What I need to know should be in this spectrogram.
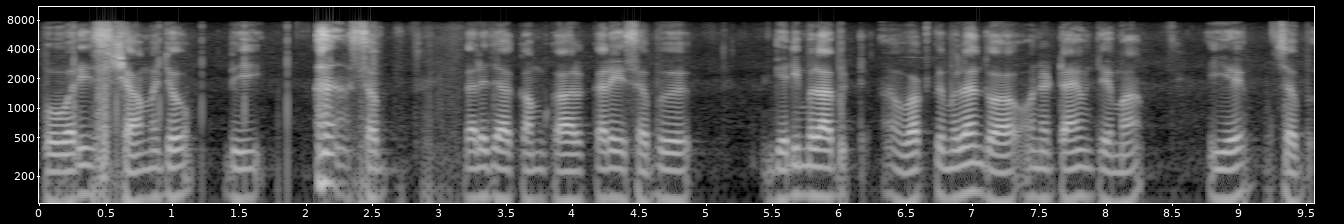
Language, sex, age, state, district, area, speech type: Sindhi, male, 60+, Gujarat, Kutch, urban, spontaneous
